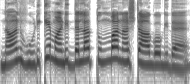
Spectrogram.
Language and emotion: Kannada, sad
